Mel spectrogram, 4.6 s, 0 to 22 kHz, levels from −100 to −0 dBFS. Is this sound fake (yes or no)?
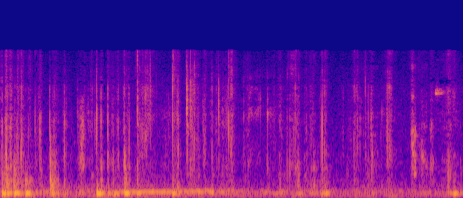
no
